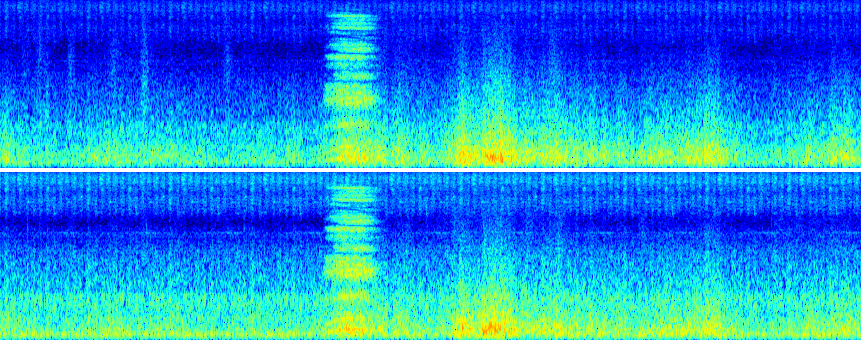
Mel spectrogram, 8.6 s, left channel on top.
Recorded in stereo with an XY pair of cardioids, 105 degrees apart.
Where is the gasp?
25° right.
